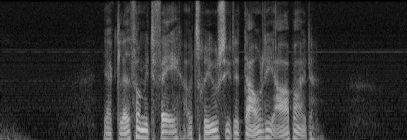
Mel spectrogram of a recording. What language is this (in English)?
Danish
